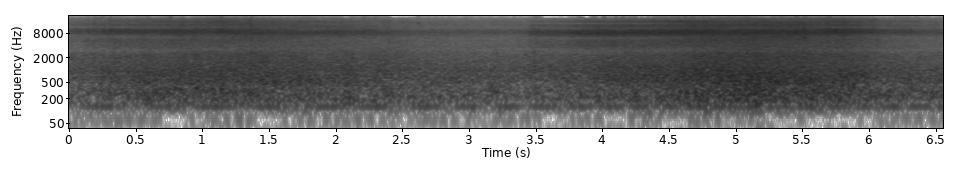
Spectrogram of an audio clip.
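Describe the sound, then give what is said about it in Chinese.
Steady ocean surf washes onto the shore, a broad continuous hiss that swells and recedes gently, rising toward a fuller rush near the end, with a light wind-like roar underneath and no voices. “轻轻的放下它，回到你的听觉，跟这个海浪的声音在一起”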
